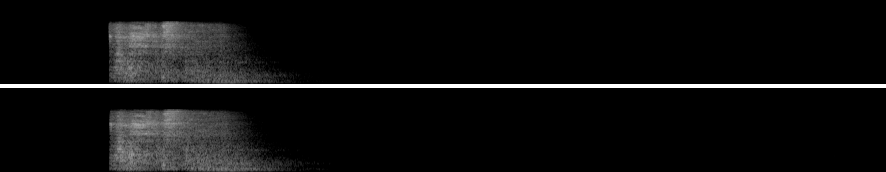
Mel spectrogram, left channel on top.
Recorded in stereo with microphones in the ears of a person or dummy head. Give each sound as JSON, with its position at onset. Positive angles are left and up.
{"t": 1.1, "sound": "a sneeze", "side_deg": 70, "distance_m": 2.5}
